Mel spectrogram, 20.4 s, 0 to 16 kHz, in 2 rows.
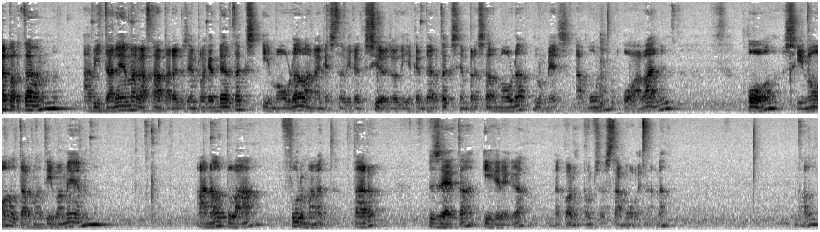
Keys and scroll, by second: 0.6 F9, 4.2 ctrl+z, 10.0 space.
